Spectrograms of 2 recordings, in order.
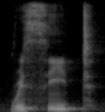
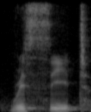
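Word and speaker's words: receipt: 가계에서 샀다는 증빙이 필요합니다 따라서 reat 바람합니다 그 발음할 때 피는 음이기 때문에 reat 한번 따라해 보세요 reat 말을 배울 때 늘 따라할 때는 따라하는게 좋아요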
